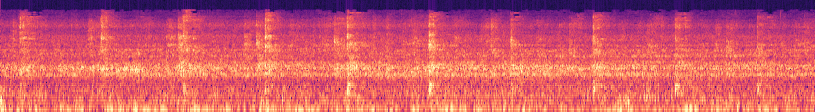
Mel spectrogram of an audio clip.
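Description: Freight train wagons rolling past, their wheels clicking over the rail joints at an even pace, a little under two clicks a second, over a steady low rumble.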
